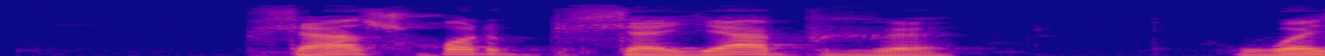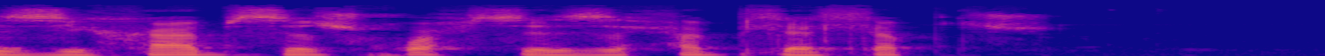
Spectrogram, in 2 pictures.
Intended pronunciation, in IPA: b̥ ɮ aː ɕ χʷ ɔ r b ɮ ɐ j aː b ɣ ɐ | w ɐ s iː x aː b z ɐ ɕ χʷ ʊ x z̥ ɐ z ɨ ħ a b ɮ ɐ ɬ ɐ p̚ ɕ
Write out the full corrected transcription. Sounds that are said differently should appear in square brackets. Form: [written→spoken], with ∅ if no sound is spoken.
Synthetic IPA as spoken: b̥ ɮ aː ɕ χʷ ɔ r b ɮ ɐ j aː b ɣ ɐ | w ɐ [s→z] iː x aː b z ɐ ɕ χʷ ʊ [x→ħ] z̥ ɐ z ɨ ħ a b ɮ ɐ ɬ ɐ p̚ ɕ

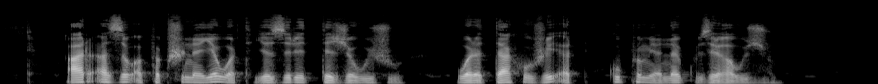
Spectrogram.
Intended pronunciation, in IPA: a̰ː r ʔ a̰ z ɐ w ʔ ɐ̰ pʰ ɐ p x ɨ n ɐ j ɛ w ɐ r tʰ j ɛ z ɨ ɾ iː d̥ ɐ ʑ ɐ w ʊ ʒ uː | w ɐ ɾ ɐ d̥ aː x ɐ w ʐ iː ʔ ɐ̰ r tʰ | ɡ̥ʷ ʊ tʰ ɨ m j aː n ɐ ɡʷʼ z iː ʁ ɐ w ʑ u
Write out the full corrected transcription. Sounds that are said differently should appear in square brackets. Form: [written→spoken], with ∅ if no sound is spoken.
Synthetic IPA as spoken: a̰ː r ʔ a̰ z ɐ w ʔ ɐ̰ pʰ ɐ p [x→ʂ] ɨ n ɐ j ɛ w ɐ r tʰ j ɛ z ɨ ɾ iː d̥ ɐ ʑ ɐ w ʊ ʒ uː | w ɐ ɾ ɐ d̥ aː x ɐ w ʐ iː ʔ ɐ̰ r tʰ | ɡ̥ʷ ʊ [tʰ→pʰ] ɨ m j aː n ɐ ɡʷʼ z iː ʁ ɐ w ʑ u

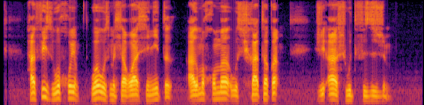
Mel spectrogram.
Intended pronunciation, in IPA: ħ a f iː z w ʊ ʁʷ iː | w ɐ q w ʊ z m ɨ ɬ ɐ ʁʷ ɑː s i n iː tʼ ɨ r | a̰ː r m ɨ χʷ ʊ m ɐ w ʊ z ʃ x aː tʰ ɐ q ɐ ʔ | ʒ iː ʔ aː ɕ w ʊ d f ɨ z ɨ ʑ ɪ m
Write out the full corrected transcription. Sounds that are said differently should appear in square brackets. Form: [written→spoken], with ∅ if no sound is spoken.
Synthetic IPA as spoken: ħ a f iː z w ʊ [ʁʷ→χʷ] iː | w ɐ [q→∅] w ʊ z m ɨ ɬ ɐ ʁʷ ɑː s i n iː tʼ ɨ r | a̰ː r m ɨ χʷ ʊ m ɐ w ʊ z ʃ x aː tʰ ɐ q ɐ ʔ | ʒ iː ʔ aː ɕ w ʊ d f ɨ z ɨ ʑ ɪ m

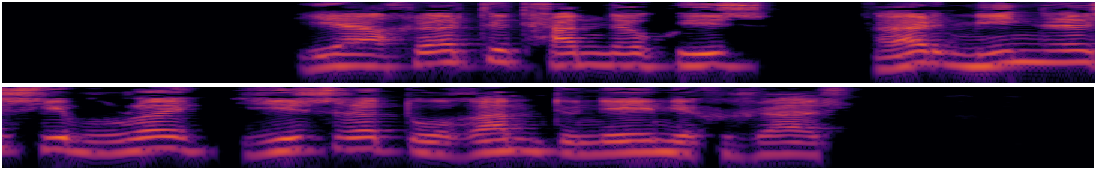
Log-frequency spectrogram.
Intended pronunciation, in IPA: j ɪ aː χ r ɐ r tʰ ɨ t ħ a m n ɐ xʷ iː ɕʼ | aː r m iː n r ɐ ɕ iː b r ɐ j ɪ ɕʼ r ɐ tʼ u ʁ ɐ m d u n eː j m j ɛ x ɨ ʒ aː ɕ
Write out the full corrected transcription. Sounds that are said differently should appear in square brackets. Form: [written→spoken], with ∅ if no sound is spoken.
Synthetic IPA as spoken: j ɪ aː χ r ɐ r tʰ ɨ t ħ a m n ɐ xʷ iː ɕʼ | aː r m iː n r ɐ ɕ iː b r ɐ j ɪ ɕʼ r ɐ tʼ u ʁ ɐ m d u n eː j m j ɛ x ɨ ʒ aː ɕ

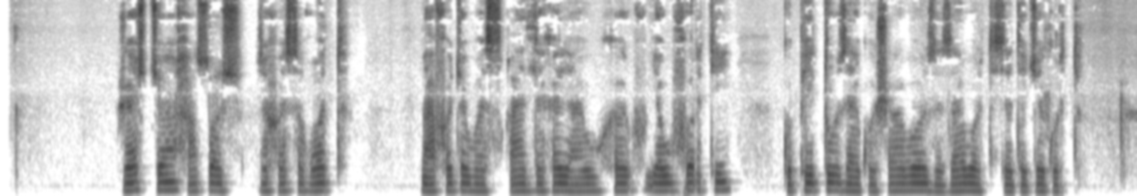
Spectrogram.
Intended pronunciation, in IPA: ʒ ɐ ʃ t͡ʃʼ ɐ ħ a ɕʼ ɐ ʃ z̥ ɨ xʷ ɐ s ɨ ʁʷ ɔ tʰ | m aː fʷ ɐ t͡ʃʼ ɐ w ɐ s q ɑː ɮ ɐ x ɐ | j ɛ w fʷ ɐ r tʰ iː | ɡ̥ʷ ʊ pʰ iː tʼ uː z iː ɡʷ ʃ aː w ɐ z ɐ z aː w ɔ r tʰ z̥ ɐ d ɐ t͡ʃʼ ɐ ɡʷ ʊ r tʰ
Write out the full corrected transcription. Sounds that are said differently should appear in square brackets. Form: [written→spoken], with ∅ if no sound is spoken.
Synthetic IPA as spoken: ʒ ɐ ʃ t͡ʃʼ ɐ ħ a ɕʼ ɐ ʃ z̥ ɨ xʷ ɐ s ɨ ʁʷ ɔ tʰ | m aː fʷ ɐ t͡ʃʼ ɐ w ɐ s q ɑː ɮ ɐ x ɐ | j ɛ w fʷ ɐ r tʰ iː | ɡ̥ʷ ʊ pʰ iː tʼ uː z [iː→aː] ɡʷ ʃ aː w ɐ z ɐ z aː w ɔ r tʰ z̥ ɐ d ɐ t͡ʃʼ ɐ ɡʷ ʊ r tʰ

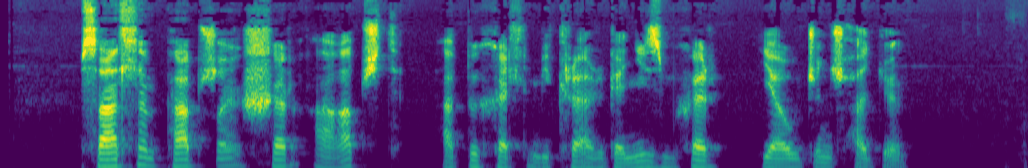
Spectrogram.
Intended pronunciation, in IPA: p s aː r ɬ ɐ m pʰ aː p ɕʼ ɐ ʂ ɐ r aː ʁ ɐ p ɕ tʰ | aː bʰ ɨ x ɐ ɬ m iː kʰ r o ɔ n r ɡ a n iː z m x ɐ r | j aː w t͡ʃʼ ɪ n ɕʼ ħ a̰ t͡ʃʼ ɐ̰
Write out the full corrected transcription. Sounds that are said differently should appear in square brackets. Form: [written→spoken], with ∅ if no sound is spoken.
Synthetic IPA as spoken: p s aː [r→∅] ɬ ɐ m pʰ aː p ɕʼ ɐ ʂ ɐ r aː ʁ ɐ p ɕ tʰ | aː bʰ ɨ x ɐ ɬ m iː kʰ r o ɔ [n→∅] r ɡ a n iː z m x ɐ r | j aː w t͡ʃʼ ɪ n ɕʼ ħ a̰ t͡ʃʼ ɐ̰

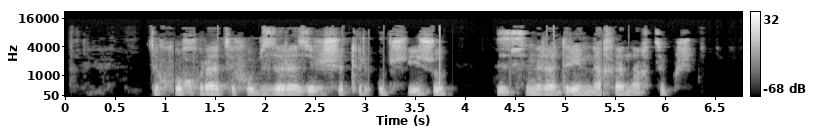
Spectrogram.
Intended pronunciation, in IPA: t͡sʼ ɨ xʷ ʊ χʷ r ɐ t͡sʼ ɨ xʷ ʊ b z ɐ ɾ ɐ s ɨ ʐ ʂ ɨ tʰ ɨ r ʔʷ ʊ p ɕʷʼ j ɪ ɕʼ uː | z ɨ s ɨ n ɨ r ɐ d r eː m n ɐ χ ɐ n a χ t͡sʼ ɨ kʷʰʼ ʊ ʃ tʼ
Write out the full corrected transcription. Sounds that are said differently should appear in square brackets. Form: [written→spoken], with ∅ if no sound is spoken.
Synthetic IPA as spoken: t͡sʼ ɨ xʷ ʊ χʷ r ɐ t͡sʼ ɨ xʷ ʊ b z ɐ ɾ ɐ [s→z] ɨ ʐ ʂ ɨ tʰ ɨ r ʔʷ ʊ p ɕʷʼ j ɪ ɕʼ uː | z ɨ s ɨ n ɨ r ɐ d r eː m n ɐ χ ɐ n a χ t͡sʼ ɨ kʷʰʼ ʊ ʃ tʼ

